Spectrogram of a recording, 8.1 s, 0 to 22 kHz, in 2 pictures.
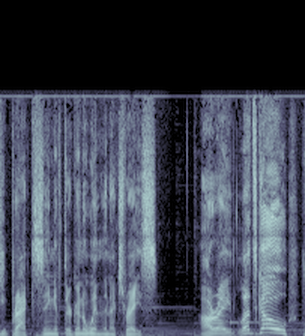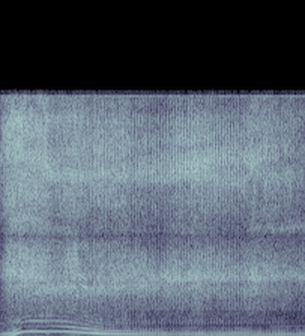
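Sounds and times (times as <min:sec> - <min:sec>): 
speech: 0:00.0 - 0:04.7
dirt bike engines taking off: 0:04.1 - 0:08.1.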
